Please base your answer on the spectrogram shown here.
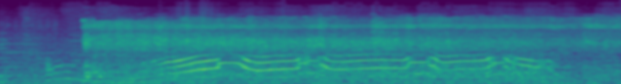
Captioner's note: comical Screaming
